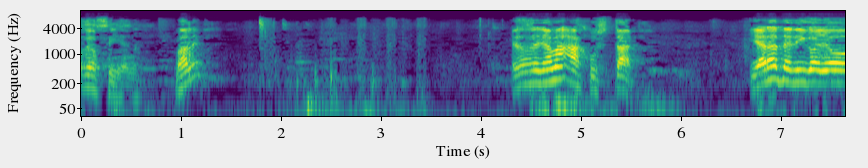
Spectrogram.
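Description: A man speaks nearby, explaining with animation.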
